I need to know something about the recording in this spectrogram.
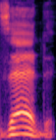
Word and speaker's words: Z: Thought it was just Z. No, it's zed. How do Don't we don't How do we pronounce Z in this country? Isn't it pronounced zed? And Z is the American way.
